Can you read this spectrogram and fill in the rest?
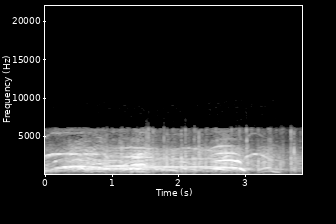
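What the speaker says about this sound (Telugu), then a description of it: "ఈ మీ రెండు చేతులు ఎత్తి చప్పట్లు కొట్టి ఈ వ్యక్తిని మీరు ఆదరిస్తున్నారు" Crowd noise swells at an outdoor political rally on a YSRCP bus yatra in Peddapuram, with a mass of voices cheering and shouting in two louder surges, and a patter that may be clapping buried underneath.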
